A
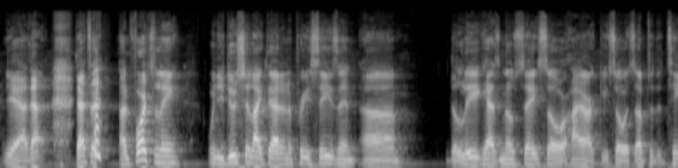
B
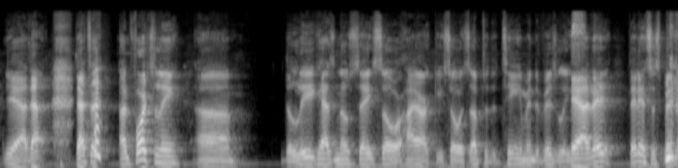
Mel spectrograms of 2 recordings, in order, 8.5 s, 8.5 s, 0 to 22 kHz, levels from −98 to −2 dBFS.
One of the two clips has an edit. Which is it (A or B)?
B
